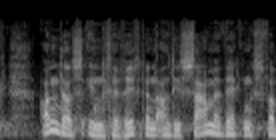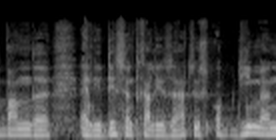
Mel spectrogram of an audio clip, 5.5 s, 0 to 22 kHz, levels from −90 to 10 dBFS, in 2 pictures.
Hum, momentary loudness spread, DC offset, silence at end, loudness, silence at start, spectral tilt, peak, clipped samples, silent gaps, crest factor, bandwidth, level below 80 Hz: none; 6 LU; under 0.1%; 0 s; -29 LUFS; 0 s; -6.5 dB/octave; -10 dBFS; under 0.1%; none; 18 dB; 13 kHz; -62 dBFS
